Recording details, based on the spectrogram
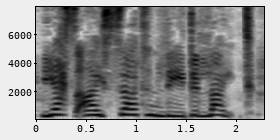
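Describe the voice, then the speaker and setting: An actress playing a devoted young governess in a radio drama, speaking softly and earnestly, often near a whisper. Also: female voice, very high voice, takes it slowly. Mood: ardent. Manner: soft, hushed, earnest.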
